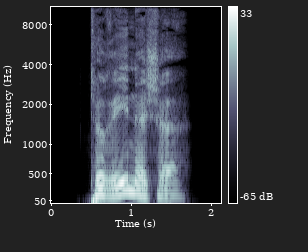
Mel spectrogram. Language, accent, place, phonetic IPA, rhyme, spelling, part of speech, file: German, Germany, Berlin, [tʏˈʁeːnɪʃə], -eːnɪʃə, tyrrhenische, adjective, De-tyrrhenische.ogg
- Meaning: inflection of tyrrhenisch: 1. strong/mixed nominative/accusative feminine singular 2. strong nominative/accusative plural 3. weak nominative all-gender singular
